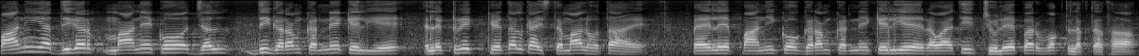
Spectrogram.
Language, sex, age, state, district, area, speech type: Urdu, male, 18-30, Uttar Pradesh, Saharanpur, urban, spontaneous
